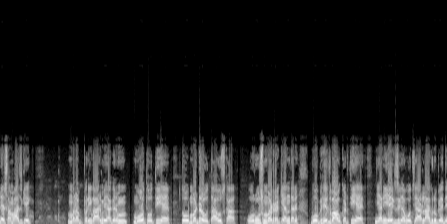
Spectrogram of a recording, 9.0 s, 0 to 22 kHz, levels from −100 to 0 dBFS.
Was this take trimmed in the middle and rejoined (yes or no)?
no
